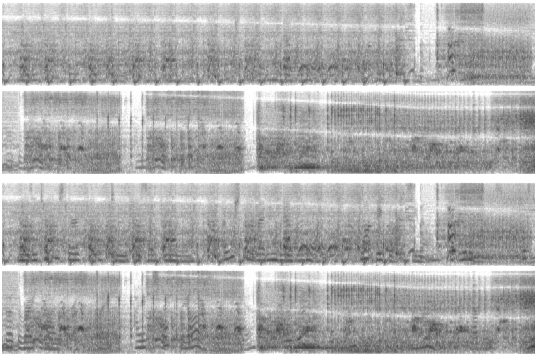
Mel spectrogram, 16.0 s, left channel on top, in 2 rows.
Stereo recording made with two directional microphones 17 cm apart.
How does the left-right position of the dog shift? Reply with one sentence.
In this clip you hear the dog stay put.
